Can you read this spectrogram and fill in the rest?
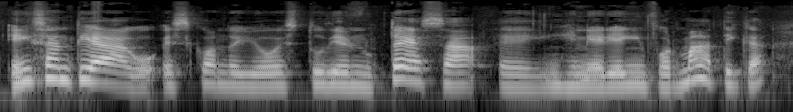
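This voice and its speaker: A middle-aged woman with a Dominican accent, the guest of an interview podcast, telling her life story in a lively way with frequent laughter. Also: mid-range voice, fast, creaky. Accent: Dominican Spanish. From Dominican Republic. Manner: warm, animated storyteller, laughs often.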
